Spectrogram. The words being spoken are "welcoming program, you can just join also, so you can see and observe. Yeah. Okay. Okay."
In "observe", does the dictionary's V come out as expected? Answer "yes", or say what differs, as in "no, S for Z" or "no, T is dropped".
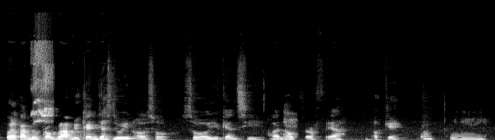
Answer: no, F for V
